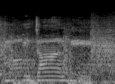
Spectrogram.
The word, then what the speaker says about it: Mamdani: The name is Mamdani. M-A-M-D-A-N-I. You should learn how to say it. अच्छा ममदानी साहब, आपका कोमो के साथ अब कैसा रिश्ता है?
